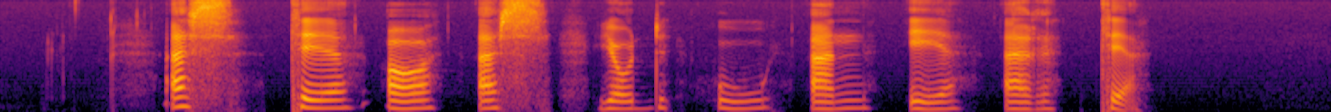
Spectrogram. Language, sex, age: Norwegian, female, 54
